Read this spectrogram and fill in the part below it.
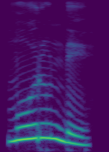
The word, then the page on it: ಮುರುಂಟು: Kannada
